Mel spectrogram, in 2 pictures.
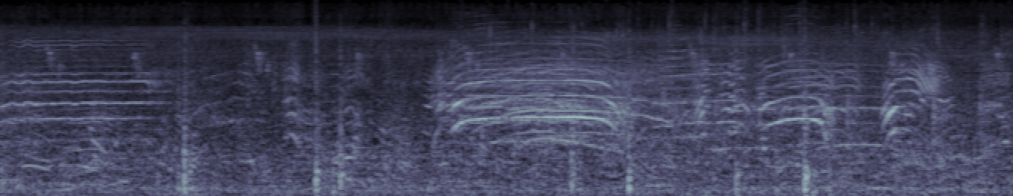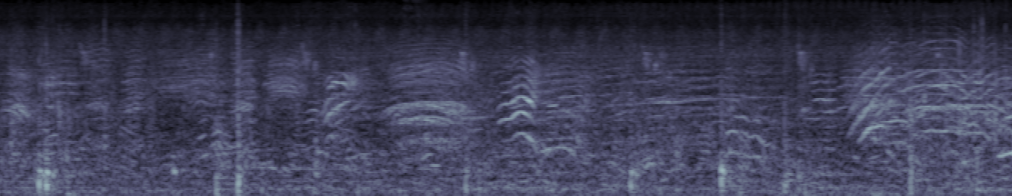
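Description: Tennis rackets strike a ball with sharp pops.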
